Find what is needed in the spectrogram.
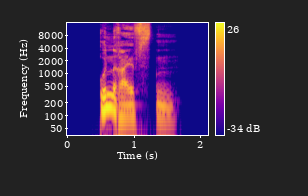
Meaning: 1. superlative degree of unreif 2. inflection of unreif: strong genitive masculine/neuter singular superlative degree
- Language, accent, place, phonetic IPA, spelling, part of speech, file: German, Germany, Berlin, [ˈʊnʁaɪ̯fstn̩], unreifsten, adjective, De-unreifsten.ogg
